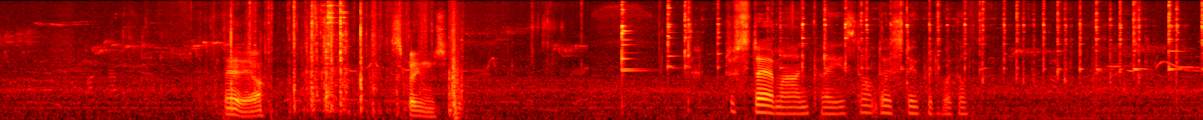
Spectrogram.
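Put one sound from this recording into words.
Plastic packets rustle and items clink as they are sorted.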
